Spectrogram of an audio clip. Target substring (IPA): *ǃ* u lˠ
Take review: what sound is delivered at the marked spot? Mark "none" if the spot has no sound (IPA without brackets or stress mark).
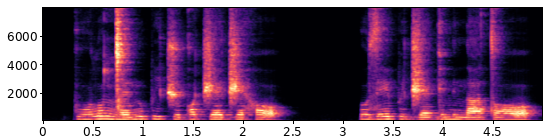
k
